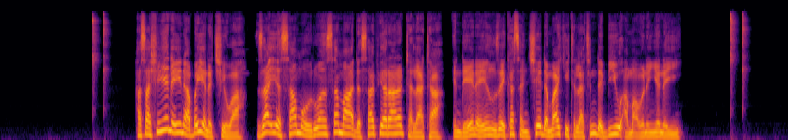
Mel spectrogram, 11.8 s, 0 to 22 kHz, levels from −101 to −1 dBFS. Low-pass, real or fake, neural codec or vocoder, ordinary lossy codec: 14.4 kHz; real; none; Opus, 64 kbps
